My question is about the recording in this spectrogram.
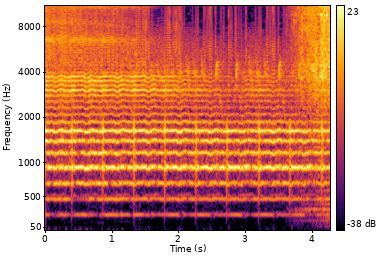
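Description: Score music: a held droning chord that pulses evenly, with no bass underneath.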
